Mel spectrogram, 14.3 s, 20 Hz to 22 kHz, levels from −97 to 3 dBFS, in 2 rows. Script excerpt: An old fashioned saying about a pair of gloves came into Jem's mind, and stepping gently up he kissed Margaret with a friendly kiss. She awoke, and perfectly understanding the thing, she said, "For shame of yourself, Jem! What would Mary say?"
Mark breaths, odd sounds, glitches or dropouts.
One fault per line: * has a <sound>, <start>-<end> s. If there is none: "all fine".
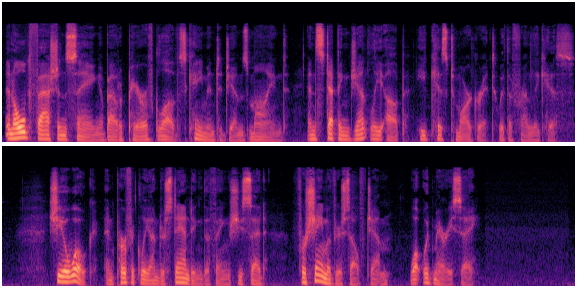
all fine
